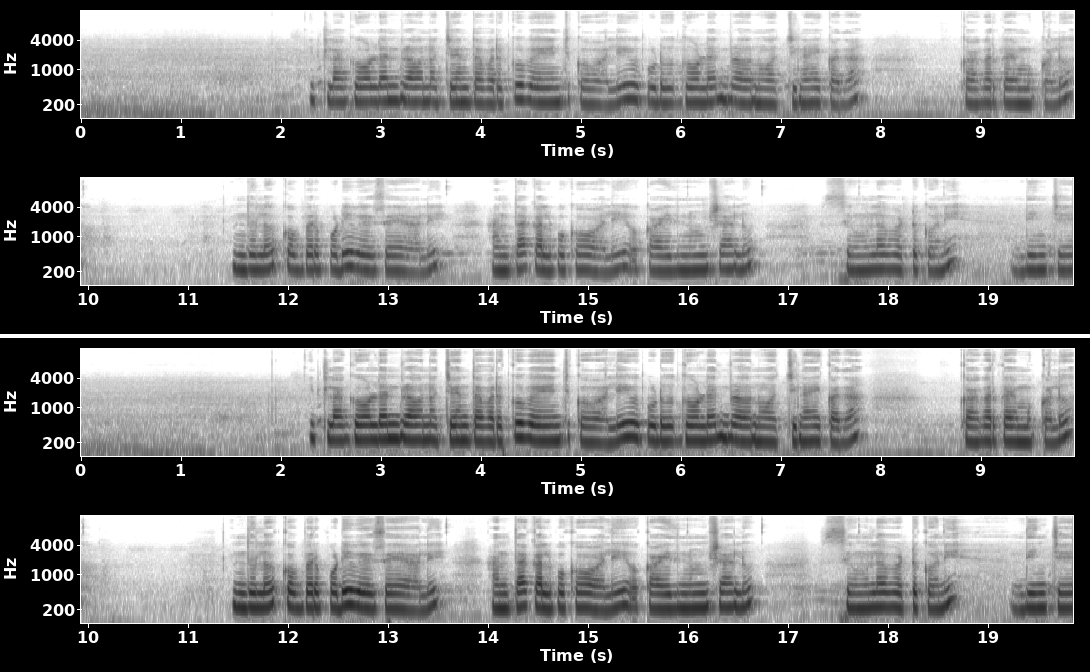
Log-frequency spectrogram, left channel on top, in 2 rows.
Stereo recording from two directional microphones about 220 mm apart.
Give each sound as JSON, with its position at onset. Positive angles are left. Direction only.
{"t": 2.2, "sound": "speech", "side_deg": -30}
{"t": 11.4, "sound": "speech", "side_deg": -30}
